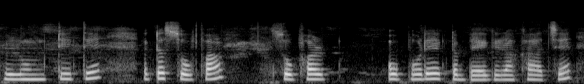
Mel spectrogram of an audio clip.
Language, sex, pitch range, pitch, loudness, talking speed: Bengali, female, 230-255 Hz, 240 Hz, -18 LUFS, 90 wpm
